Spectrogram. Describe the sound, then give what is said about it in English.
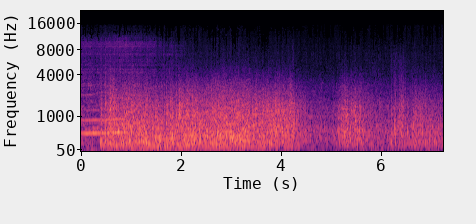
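A huge nuclear bomb explosion in the Nevada desert, making a mushroom cloud, erupts into a deep, sustained roar that rumbles on for several seconds, broad and heavy, slowly easing and then swelling again like rolling thunder. “Don't forget to book your coach trips around the Mushroom Cloud.”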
